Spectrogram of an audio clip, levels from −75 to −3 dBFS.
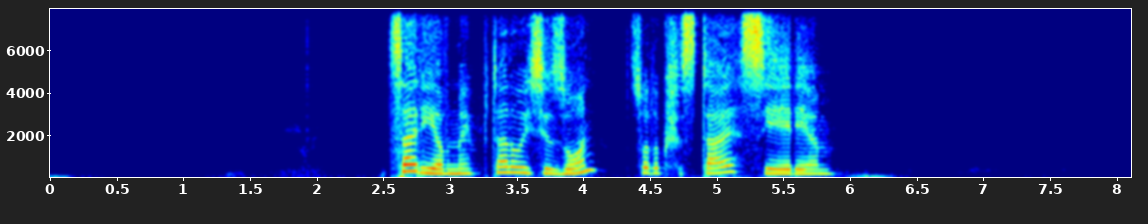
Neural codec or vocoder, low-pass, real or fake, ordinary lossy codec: codec, 16 kHz, 0.5 kbps, X-Codec, HuBERT features, trained on LibriSpeech; none; fake; none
